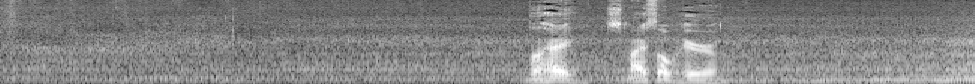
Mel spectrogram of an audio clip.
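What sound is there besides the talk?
road traffic passing by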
